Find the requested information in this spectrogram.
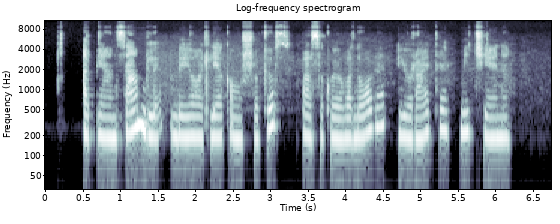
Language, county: Lithuanian, Klaipėda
